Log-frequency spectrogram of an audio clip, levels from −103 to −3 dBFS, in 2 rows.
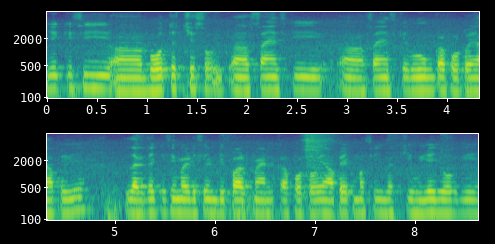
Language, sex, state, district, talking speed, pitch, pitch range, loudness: Hindi, male, Haryana, Rohtak, 210 wpm, 135 Hz, 135-140 Hz, -19 LUFS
